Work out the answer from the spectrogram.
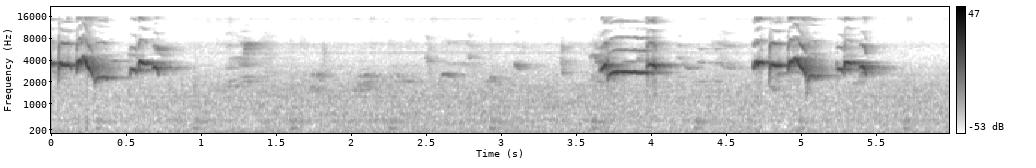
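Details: Oriental magpie-robin, or kacer, singing in the ngeplong style, played as a lure to prompt singing: strong warbled phrases open and close the passage, with quiet high whistles and faint chips in the gaps.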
